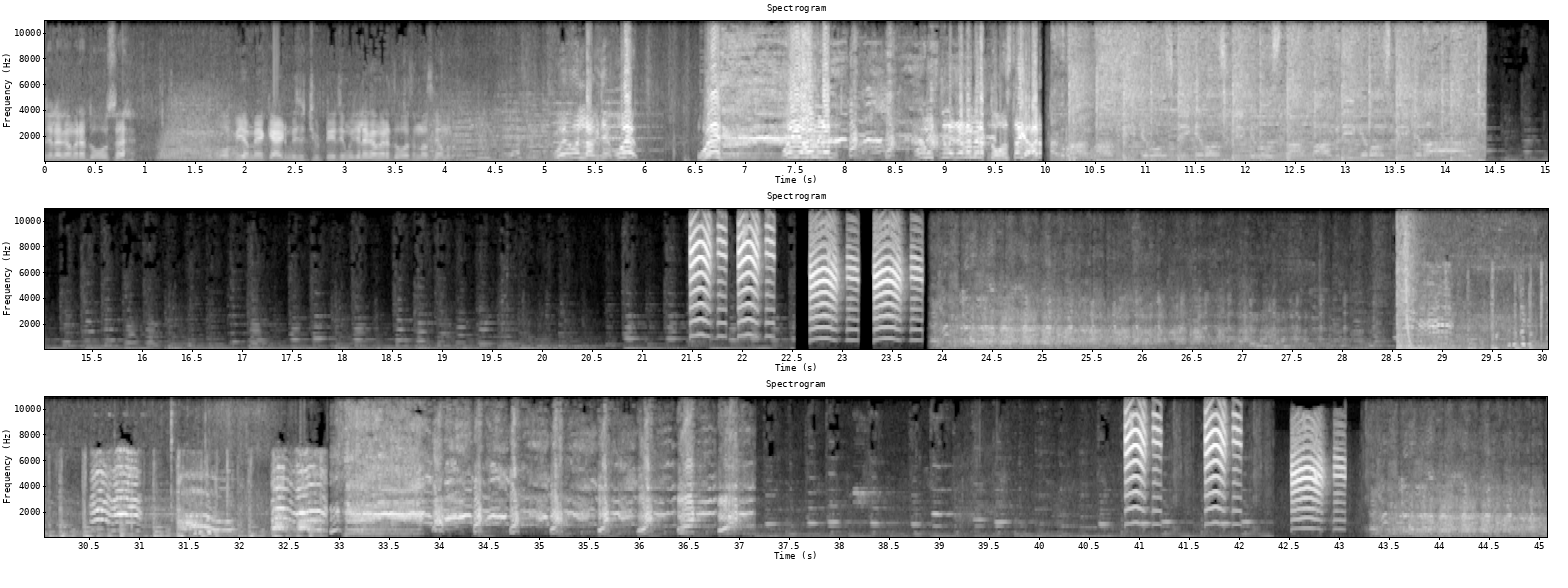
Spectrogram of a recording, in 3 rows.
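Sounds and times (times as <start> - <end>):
high squeaks rising and falling: 21.5 - 23.9, 28.8 - 32.9, 40.8 - 43.2
light background music: 34.6 - 42.4.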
